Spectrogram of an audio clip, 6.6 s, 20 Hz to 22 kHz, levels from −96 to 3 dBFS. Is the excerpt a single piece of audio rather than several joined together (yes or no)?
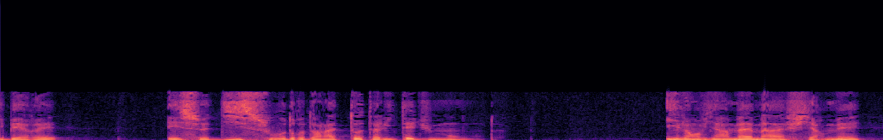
yes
